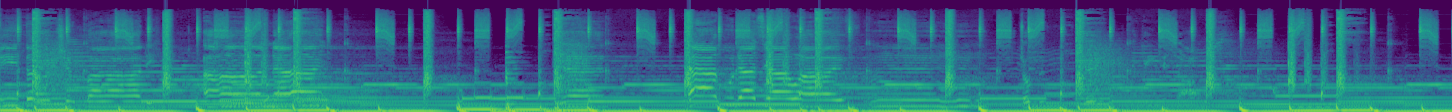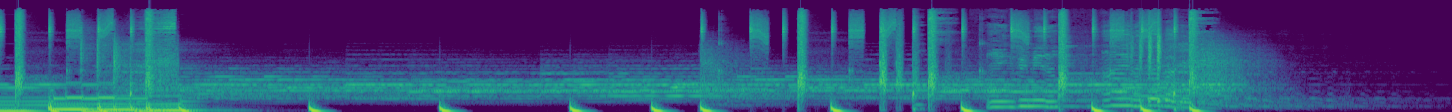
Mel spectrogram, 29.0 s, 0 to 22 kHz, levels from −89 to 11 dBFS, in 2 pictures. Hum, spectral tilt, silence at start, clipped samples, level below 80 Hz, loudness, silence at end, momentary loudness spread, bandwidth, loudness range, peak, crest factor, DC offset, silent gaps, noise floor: none; -4 dB/octave; 0 s; under 0.1%; -14 dBFS; -14 LUFS; 2.1 s; 17 LU; 16 kHz; 6 LU; 0 dBFS; 12 dB; under 0.1%; none; -68 dBFS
